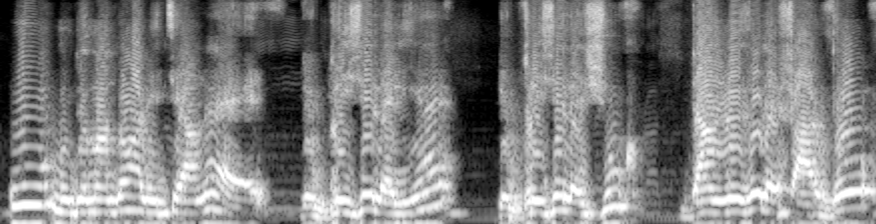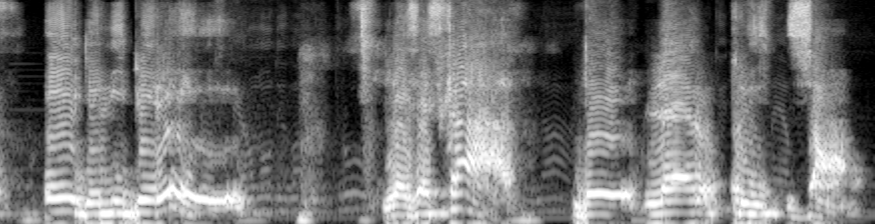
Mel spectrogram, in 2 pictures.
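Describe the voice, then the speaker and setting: A man leading a deliverance prayer service, preaching slowly and emphatically and chanting long runs of speaking in tongues. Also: fairly high pitch, animated, poor audio.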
